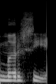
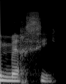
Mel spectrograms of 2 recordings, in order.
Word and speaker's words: merci: It won't be mercy as we have in English. Okay. It will be merci.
